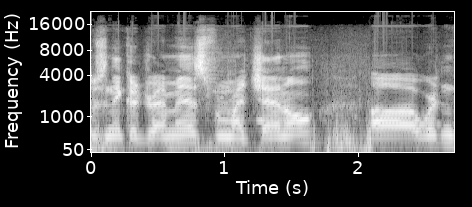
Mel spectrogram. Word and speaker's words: Nicodremus: Nico. So Nico. Yeah. DRE like Dr. Dre. Okay. Dre. MUS. Okay. Nicodremus.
